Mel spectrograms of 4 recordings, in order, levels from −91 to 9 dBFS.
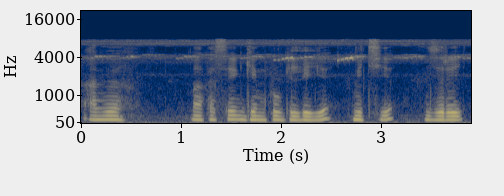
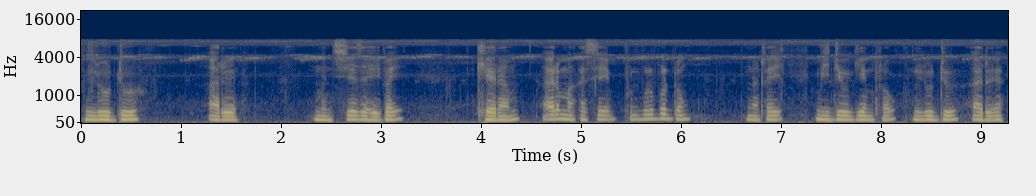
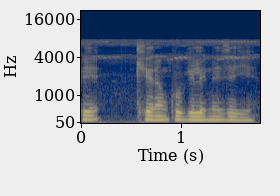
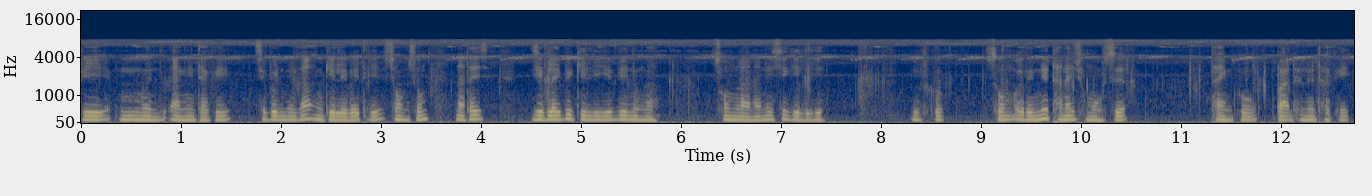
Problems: constant background noise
